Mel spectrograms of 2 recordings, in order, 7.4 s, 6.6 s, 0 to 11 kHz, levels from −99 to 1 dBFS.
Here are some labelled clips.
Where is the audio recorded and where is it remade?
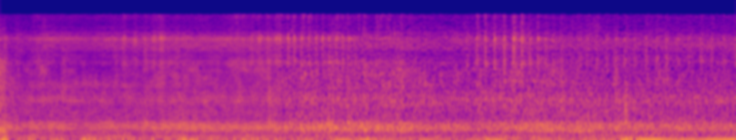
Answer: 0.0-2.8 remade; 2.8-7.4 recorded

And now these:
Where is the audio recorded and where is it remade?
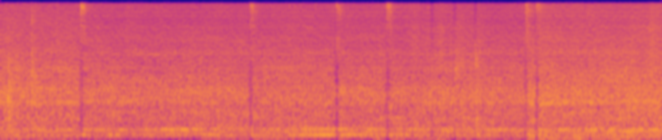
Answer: 0.0-0.8 recorded; 0.8-6.6 remade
